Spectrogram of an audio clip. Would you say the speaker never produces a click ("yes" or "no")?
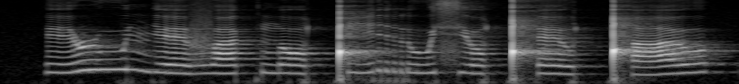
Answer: no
